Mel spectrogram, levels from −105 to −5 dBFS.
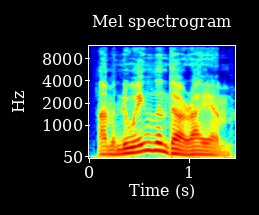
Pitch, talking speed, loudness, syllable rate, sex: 145 Hz, 245 wpm, -13 LUFS, 6.1 syllables/s, male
